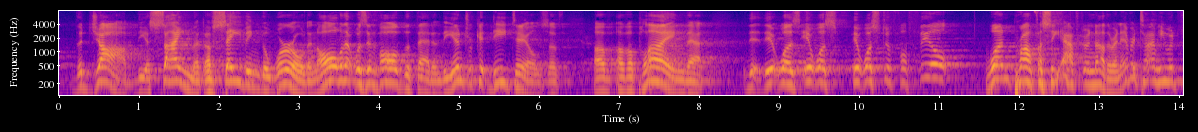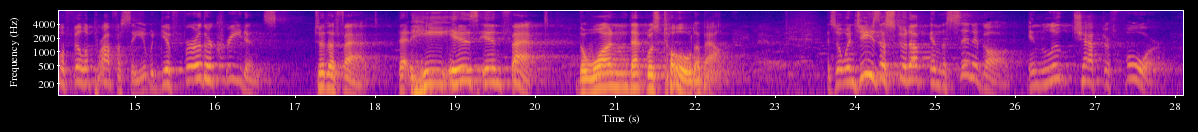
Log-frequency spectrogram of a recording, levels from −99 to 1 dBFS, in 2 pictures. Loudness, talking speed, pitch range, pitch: -28 LUFS, 160 wpm, 170-240 Hz, 210 Hz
